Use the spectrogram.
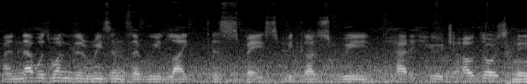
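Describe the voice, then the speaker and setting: A man with an American accent, medium-pitched and flat in a monotone, at a moderate pace and very even loudness, with music in the background and audible room echo. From Scotland. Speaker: restaurant owner. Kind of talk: interview about his restaurant. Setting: outdoors on restaurant patio.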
